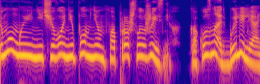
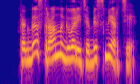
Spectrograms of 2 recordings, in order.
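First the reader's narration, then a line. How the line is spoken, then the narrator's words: Scoffing snort, young man. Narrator (Russian): фыркнул какой-то парень с первого ряда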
